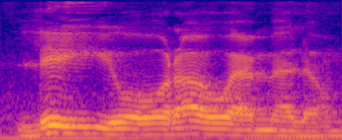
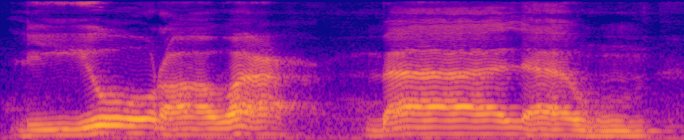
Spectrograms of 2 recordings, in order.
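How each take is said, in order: First: The second and fourth syllables carry no stress. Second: The second and fourth syllables carry the stress. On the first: The speaker calls it wrong. "ما نقولش" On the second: The speaker calls it right. "المقطع الرباعي خص النبر يكون على الثاني وعلى الرابع"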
